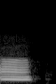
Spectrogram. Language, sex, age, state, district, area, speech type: Manipuri, male, 18-30, Manipur, Kakching, rural, conversation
